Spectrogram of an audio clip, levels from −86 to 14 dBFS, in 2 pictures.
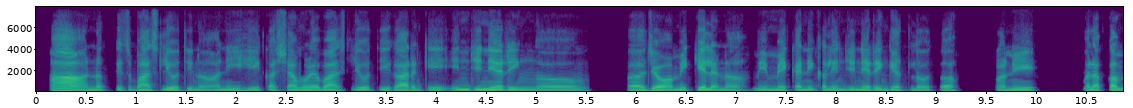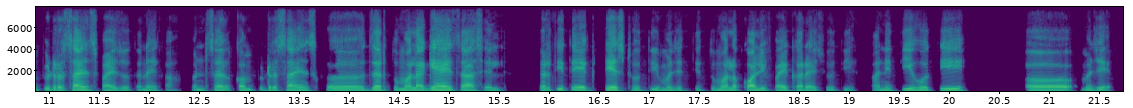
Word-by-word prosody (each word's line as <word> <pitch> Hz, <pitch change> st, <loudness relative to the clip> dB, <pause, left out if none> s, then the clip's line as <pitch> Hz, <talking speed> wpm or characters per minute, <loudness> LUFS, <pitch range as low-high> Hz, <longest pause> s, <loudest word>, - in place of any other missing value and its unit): हां, 170 Hz, -8 st, +5 dB
नक्कीच 135 Hz, +3 st, -5 dB
भासली 130 Hz, +3 st, +1 dB
होती 120 Hz, -3 st, -1 dB
ना 110 Hz, 0 st, -4 dB
आणि 125 Hz, +3 st, -1 dB
ही 145 Hz, 0 st, -1 dB
कशामुळे 150 Hz, +3 st, 0 dB
भासली 135 Hz, +1 st, -1 dB
होती 140 Hz, 0 st, -2 dB
कारण 130 Hz, -1 st, +1 dB
की 140 Hz, 0 st, -2 dB, 0.2 s
इंजिनिअरिंग 140 Hz, 0 st, +2 dB
अ, 140 Hz, -, -2 dB, 0.9 s
अ, 125 Hz, 0 st, +4 dB
जेव्हा 130 Hz, +1 st, +4 dB
मी 140 Hz, 0 st, 0 dB
केलं 140 Hz, -4 st, +3 dB
ना, 120 Hz, +1 st, -1 dB, 0.2 s
मी 135 Hz, -1 st, -1 dB
मेकॅनिकल 135 Hz, +1 st, -1 dB
इंजिनिअरिंग 130 Hz, 0 st, 0 dB
घेतलं 120 Hz, -3 st, -2 dB
होतं 120 Hz, +9 st, -2 dB, 0.5 s
आणि 135 Hz, +3 st, +1 dB, 0.5 s
मला 135 Hz, +1 st, +2 dB
कम्प्युटर 150 Hz, +2 st, +1 dB
सायन्स 135 Hz, -5 st, +3 dB
पाहिजे 110 Hz, -3 st, 0 dB
होतं, 110 Hz, +3 st, -7 dB
नाही 130 Hz, -1 st, -2 dB
का. 105 Hz, +2 st, -11 dB, 0.2 s
पण 130 Hz, +1 st, -5 dB
स 135 Hz, 0 st, +3 dB
कम्प्युटर 145 Hz, +3 st, -2 dB
सायन्स 155 Hz, -1 st, +1 dB
अ, 155 Hz, -, 0 dB, 0.4 s
जर 145 Hz, -1 st, +4 dB
तुम्हाला 145 Hz, 0 st, +3 dB
घ्यायचा 140 Hz, -3 st, +5 dB
असेल, 120 Hz, -2 st, -2 dB, 0.4 s
तर 150 Hz, -, +1 dB
तिथे 165 Hz, 0 st, +1 dB
एक 150 Hz, -2 st, -3 dB
टेस्ट 160 Hz, -3 st, +3 dB
होती 120 Hz, -3 st, -4 dB
म्हणजे 115 Hz, +1 st, -3 dB
ती 120 Hz, +2 st, -12 dB
तुम्हाला 135 Hz, 0 st, +1 dB
क्वालिफाय 130 Hz, -1 st, +3 dB
करायची 110 Hz, -3 st, -2 dB
होती 115 Hz, +5 st, -10 dB, 0.2 s
आणि 125 Hz, +1 st, -2 dB
ती 160 Hz, 0 st, +1 dB
होती, 160 Hz, +2 st, +1 dB, 0.7 s
अ, 130 Hz, -, -2 dB, 0.5 s
म्हणजे 140 Hz, +3 st, -2 dB
135 Hz, 155 wpm, -24 LUFS, 125-145 Hz, 0.9 s, हां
